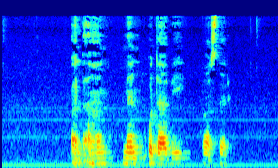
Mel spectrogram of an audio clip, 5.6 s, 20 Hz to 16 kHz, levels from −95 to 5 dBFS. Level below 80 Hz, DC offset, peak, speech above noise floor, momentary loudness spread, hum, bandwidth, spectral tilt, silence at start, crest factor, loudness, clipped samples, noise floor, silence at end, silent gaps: -56 dBFS; under 0.1%; -2 dBFS; 34 dB; 16 LU; none; 11.5 kHz; -4 dB/octave; 1.45 s; 22 dB; -22 LUFS; under 0.1%; -55 dBFS; 1 s; none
